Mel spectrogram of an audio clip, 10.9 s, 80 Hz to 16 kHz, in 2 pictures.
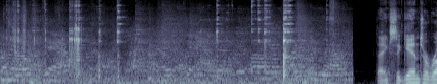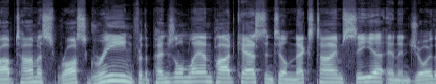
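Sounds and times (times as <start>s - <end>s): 
faint tableware clatter: 0.0s - 4.0s
low murmur of voices: 0.0s - 4.4s
glasses clinking in a toast: 0.2s - 1.7s, 2.7s - 3.8s
speech: 4.7s - 10.9s.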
